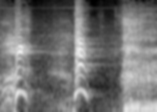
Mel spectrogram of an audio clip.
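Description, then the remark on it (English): Children's voices give two short, loud woofs about half a second apart, imitating a dog's bark, followed by a burst of breathy noise. “Everyone say, "Hello." Say, "Hello." Say, "Woof."”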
